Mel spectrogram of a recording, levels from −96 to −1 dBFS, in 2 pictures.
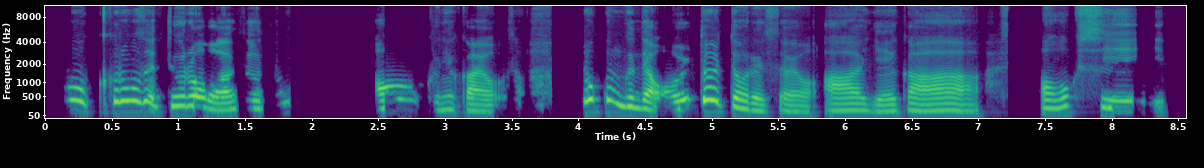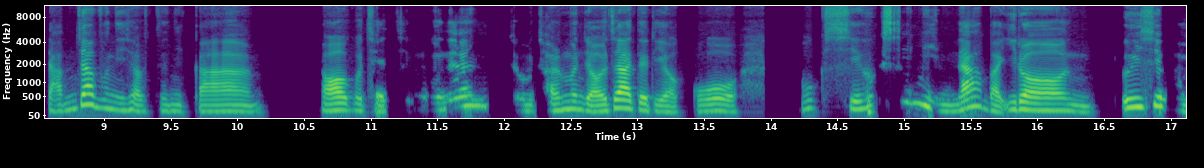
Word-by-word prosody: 어. 400 -3 0 0.2
그러고서 380 -2 +2
들어와서도 220 -8 0 0.8
어 - - +1 0.3
그니까요. 155 -5 -3
그래서 - - -23 0.4
쪼끔 415 -5 +1
근데 235 -6 +2
얼떨떨했어요. 190 - +1
아 155 0 -1
얘가 145 +1 -2 0.4
어 205 - -1
혹시 250 - -3 0.4
남자분이셨으니까, 145 - -1 0.5
저하고 160 0 +4
제 - - -2
친구는 370 - -4
좀 145 - -10
젊은 170 +6 -2
여자들이었고. 140 - +3 0.5
'혹시 195 -1 -3
흑심이 330 - -1
있나.' 190 - +2
막 - - -1
이런 155 -7 +4 0.2
의심을 235 +4 +4
170 Hz, 250 characters per minute, -26 LUFS, -, 0.8 s, 저하고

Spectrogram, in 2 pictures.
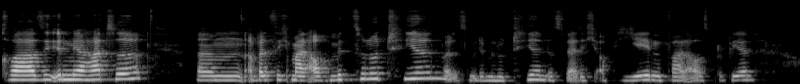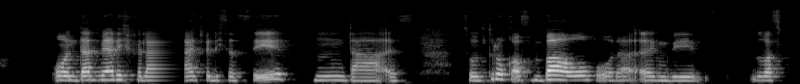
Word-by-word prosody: quasi 215 0 +6
in 220 0 +4
mir 220 -1 +6
hatte. 245 +5 +2 0.5
Ähm, 195 -2 -1
aber 195 0 0
das 195 - -5
sich 205 0 -8
mal 195 -1 +3
auch 190 0 -1
mitzunotieren, 260 +5 -2
weil - - -4
das 220 - -14
mit - - -9
dem 180 0 -6
Notieren, 205 +5 -4
das 185 0 -13
werde 175 - -5
ich 175 - -17
auf - - -13
jeden 190 +2 -2
Fall 185 -1 -5
ausprobieren. 195 +2 -7 0.9
Und 195 -1 +1
dann 200 0 +4
werde 205 +1 +6
ich 210 0 -4
vielleicht, 185 0 -4
wenn 190 -1 -3
ich 185 - -8
das 180 0 -8
sehe: 115 - +1 0.2
„Hm, 195 -1 -3
da 170 -1 -3
ist 170 0 -8 0.5
so 185 - -3
'n 180 - -2
Druck 240 +5 +1
aufm 195 -1 -1
Bauch,“ 200 -2 +8
oder 185 -1 -4
irgendwie 180 -1 -2 0.4
so 185 - -7
was, 185 0 -2
195 Hz, 165 wpm, -23 LUFS, 185-215 Hz, 0.9 s, Bauch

